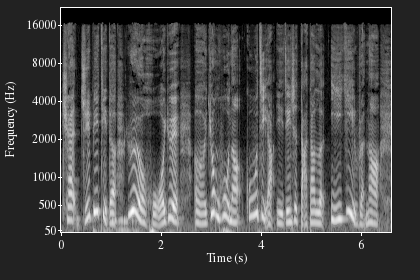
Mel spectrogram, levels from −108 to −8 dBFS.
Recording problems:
none

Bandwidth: 16.5 kHz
